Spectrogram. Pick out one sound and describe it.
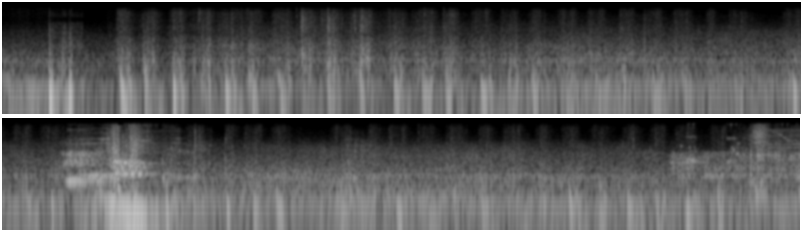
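Quick footsteps run across hard concrete.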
